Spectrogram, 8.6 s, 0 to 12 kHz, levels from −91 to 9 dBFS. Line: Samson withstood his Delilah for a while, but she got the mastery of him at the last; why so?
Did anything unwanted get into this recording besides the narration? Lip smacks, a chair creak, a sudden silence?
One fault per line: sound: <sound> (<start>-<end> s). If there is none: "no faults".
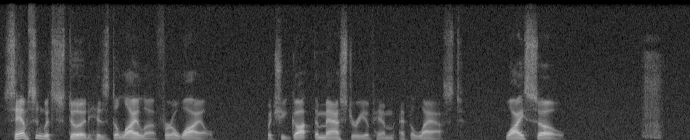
sound: sniff (8.0-8.3 s)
